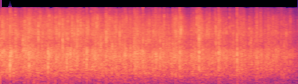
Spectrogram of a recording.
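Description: An audience at a tech conference lightning talk breaks into sustained, even applause, a dense wash of clapping that holds steady from start to finish.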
